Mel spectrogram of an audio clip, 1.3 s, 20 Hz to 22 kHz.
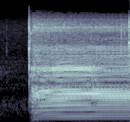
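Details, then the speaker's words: ZD-915 desoldering station vacuum pump after repair (screw re-secured with Loctite), desoldering test on a Commodore 64 spares board: steady loud even buzzing drone, no rattle or grind; sucks as well as it did; normal running. "Yeah, and it sucks again. It does suck as well as it did."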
